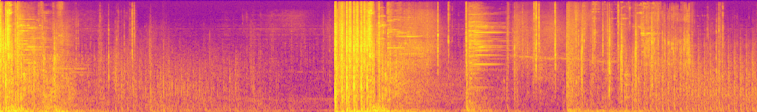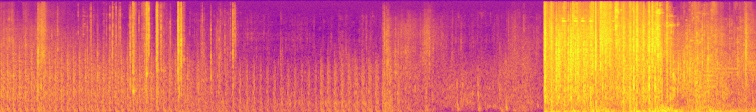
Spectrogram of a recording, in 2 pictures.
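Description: Kilo rifle fired at ultra long range around a tower and HQ in a video game, bursts of loud gunfire opening and closing a stretch of quieter rattling shots and thuds, with no voices.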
